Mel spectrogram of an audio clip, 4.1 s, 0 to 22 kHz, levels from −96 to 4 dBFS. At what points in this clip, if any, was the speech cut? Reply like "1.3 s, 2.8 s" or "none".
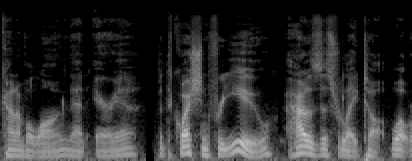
1.5 s, 2.8 s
